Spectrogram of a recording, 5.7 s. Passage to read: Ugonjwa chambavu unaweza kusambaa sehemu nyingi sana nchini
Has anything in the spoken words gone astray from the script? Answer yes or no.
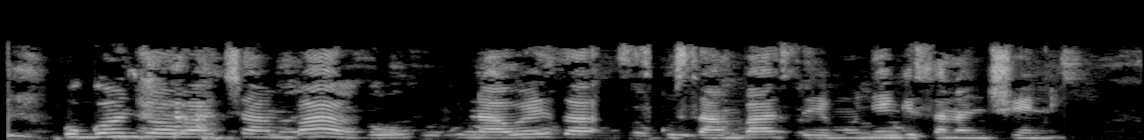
yes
